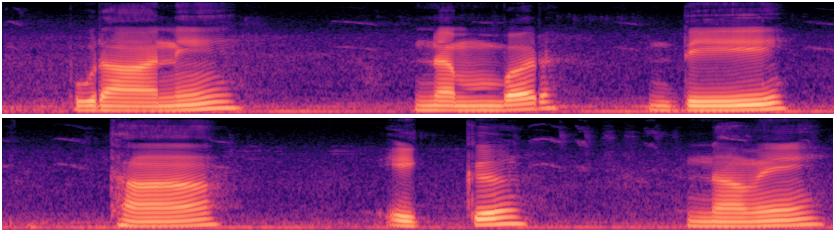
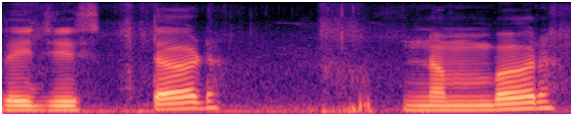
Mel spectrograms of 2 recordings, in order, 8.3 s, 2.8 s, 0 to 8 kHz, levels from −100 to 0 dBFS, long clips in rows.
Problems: constant background noise, background conversations at intervals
